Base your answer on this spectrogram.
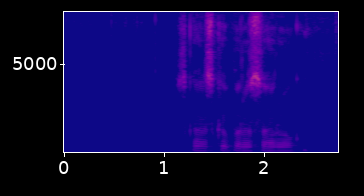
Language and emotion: Russian, neutral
